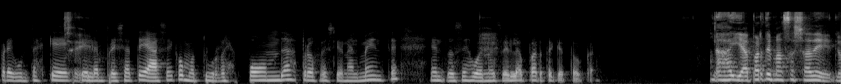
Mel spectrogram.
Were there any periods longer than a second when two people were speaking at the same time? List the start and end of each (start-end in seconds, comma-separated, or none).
none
